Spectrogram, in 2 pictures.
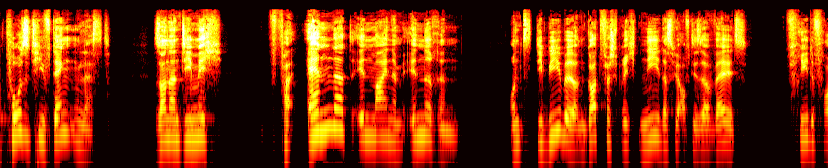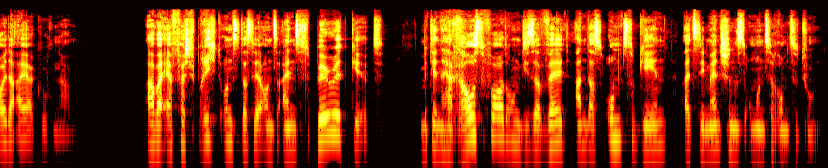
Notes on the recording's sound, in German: Sonntagspredigt aus dem Standort Bochum.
